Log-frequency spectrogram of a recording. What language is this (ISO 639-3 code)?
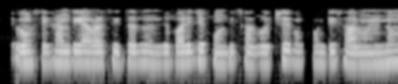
ben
